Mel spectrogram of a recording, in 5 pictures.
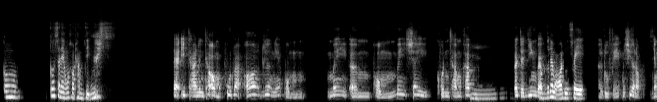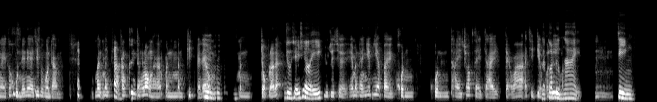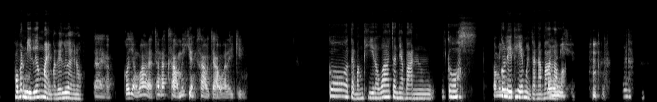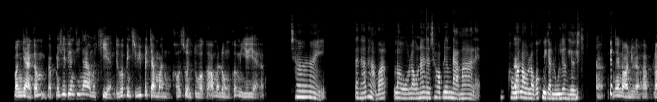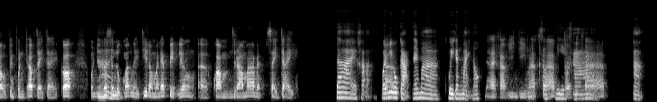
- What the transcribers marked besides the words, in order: chuckle; in English: "fake"; in English: "fake"; chuckle; chuckle; other background noise; chuckle; chuckle
- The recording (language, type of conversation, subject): Thai, unstructured, ทำไมคนถึงชอบติดตามดราม่าของดาราในโลกออนไลน์?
